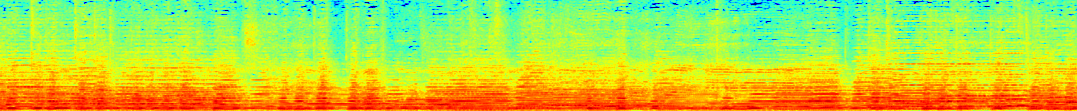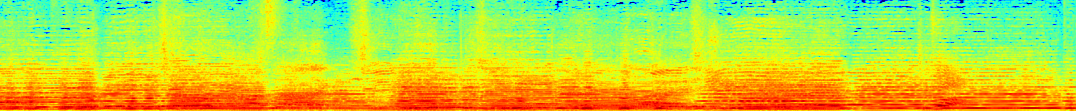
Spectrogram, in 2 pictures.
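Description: Piano accordion playing a tune, with a melody moving over steady held chord notes.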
